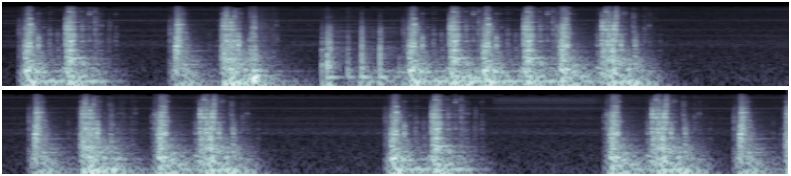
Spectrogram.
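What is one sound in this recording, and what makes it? Metal rods slide and clank in quick bursts.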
